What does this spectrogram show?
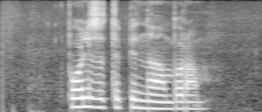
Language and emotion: Russian, neutral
